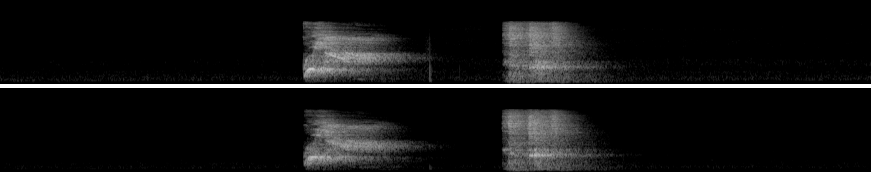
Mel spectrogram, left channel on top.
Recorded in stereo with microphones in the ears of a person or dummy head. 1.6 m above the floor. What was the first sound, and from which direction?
A shout, 65° left (ahead or behind).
